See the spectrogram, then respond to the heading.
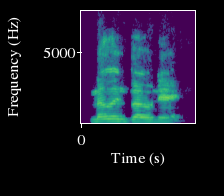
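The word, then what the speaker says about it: Melniboné: I I see I say Melon Melon Bonet. That's I I met Michael Morcock in Austin one says I said how do you say it? Melan Bonet. me more coco than than I that's that's the official and he was this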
